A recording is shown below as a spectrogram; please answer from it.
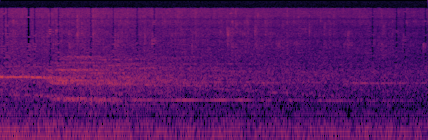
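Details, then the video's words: Thirty captive wolves at a wolf conservation centre in South Salem, New York, howl together at sunset, long smooth tones gliding slowly downward over a low rumbling background. "Thirty Wolves Howling"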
